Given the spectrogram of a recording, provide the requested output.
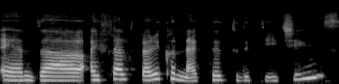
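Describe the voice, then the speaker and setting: A woman with an Italian accent at a fairly slow pace, ordinary pitch variation, a dry, close sound with no echo, and a quiet background. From northern Italy, Modena. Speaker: meditation teacher. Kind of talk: casual interview. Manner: halting, many fillers; gentle.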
